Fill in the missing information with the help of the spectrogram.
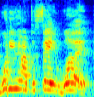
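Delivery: squaring up, demand she says it; confronting the bully. Retold or imitated. Standing up to the girl in class, a loud challenging shout.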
